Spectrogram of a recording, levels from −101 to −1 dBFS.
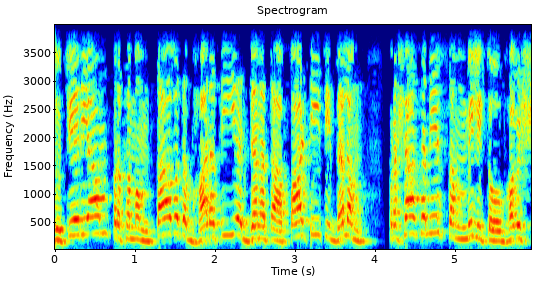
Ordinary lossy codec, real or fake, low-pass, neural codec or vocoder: Opus, 64 kbps; real; 3.6 kHz; none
